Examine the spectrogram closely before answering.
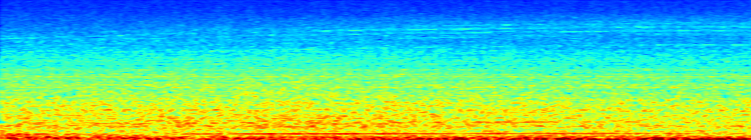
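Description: Jet engines roar steadily as an airliner rolls down a runway.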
